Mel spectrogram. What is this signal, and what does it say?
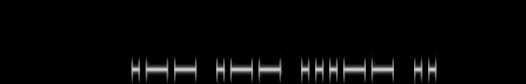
Morse code, heard as a keyed tone, about 17 wpm, 700 Hz. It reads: WW3I
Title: USA Call Signs - 4 Characters - 17wpm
